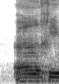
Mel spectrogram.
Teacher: Akhi masuk ke khi, di mana di atas jakun dia. Khi ada ngoroknya dia.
